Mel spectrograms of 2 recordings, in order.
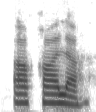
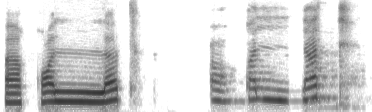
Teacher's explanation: the qaf and the lam need to be joined together, glued together. I need to hear a stressing sound when you join them. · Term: shadda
